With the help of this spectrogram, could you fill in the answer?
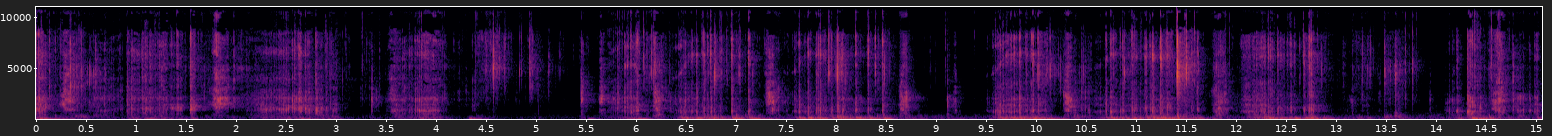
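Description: A metal utility-knife blade scrapes and shaves a solid, dry green oval bar of soap held in a hand with long dark nails, and the shavings pile up below. The sound is quiet, bright, crisp scraping and crunching, coming in repeated bursts of strokes with brief pauses between them.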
